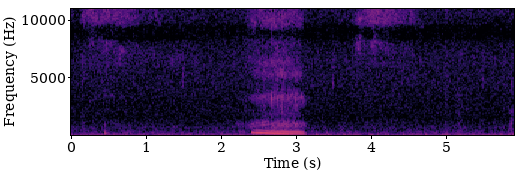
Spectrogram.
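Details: One drawn-out snore from Shimao the sleeping cat: a single buzzy, gently falling nasal tone lasting under a second, framed by quiet breathing and steady low background noise.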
